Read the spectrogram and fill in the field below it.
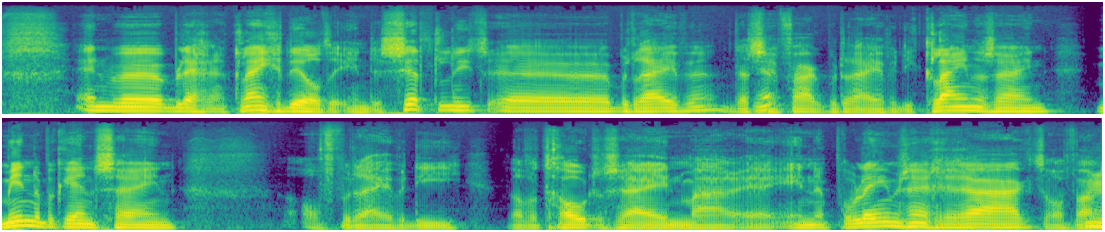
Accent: Friesland, Netherlands; Ik ben een Fries.

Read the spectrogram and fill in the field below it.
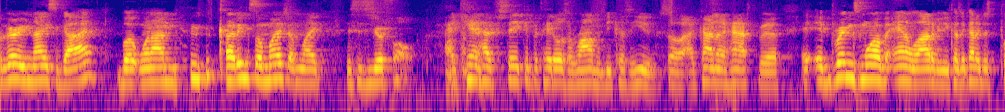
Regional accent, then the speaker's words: New York, United States; I'm a New Yorker through and through. You know, that's where I came up at.

